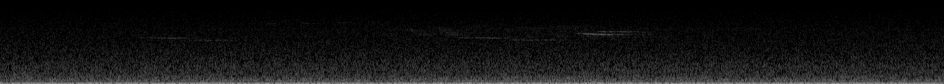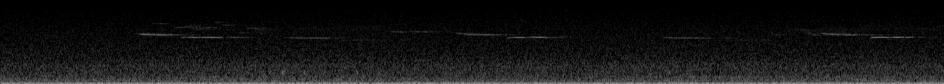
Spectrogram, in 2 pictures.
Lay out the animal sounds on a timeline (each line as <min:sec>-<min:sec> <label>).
0:01.3-0:02.4 Black-capped Chickadee (Poecile atricapillus)
0:04.4-0:05.7 Black-capped Chickadee (Poecile atricapillus)
0:10.7-0:13.4 Black-capped Chickadee (Poecile atricapillus)
0:10.8-0:12.3 Brown Creeper (Certhia americana)
0:13.1-0:14.0 Black-throated Green Warbler (Setophaga virens)
0:14.0-0:15.1 Black-capped Chickadee (Poecile atricapillus)
0:16.0-0:17.2 Black-capped Chickadee (Poecile atricapillus)
0:17.5-0:18.6 Black-capped Chickadee (Poecile atricapillus)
